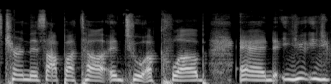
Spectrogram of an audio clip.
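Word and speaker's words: apata (아파트): And in Korean, it's pronounced apata, and that's what they're saying in the song's chorus.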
